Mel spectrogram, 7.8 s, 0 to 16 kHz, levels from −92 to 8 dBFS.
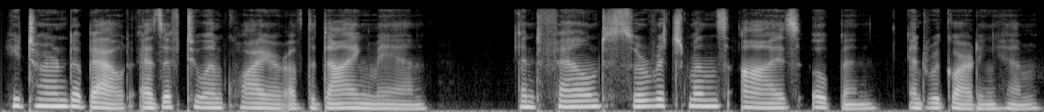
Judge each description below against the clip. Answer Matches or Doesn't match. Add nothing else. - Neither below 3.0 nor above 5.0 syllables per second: Matches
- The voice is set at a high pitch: Doesn't match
